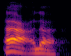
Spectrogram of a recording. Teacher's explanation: Непринужденная, не резкая остановка над айном и удлинение в размере 2 огласовок.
